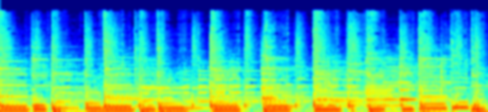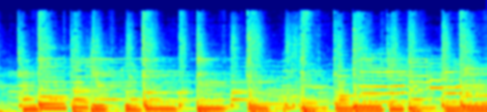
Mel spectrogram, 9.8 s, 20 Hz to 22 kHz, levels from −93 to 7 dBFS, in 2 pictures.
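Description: No technical faults can be heard anywhere in the audio.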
